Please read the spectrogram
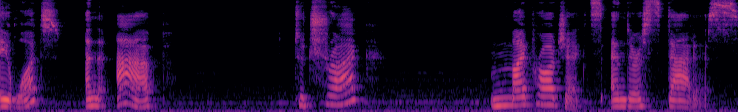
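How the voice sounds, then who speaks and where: Long, frequent pauses break up a woman's very slow speech. Her fairly high voice has a bright, sharp tone and lively intonation. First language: not English. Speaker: vtuber and Live2D rigger streamer. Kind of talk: casual live stream chat. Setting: live stream. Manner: hesitant, searching for words.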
